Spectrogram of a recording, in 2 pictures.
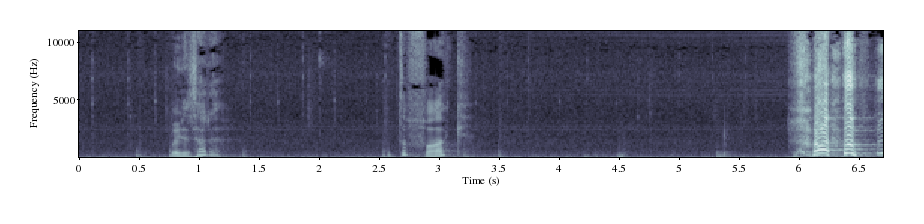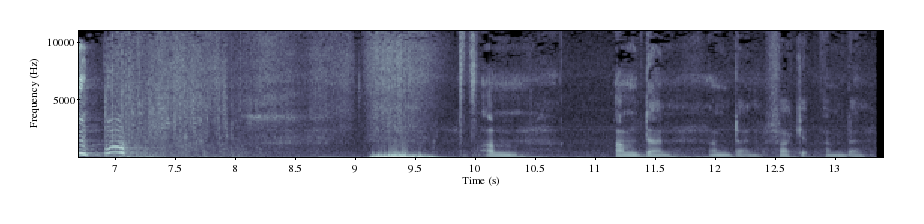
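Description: A young man talks close into a microphone in short bursts.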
